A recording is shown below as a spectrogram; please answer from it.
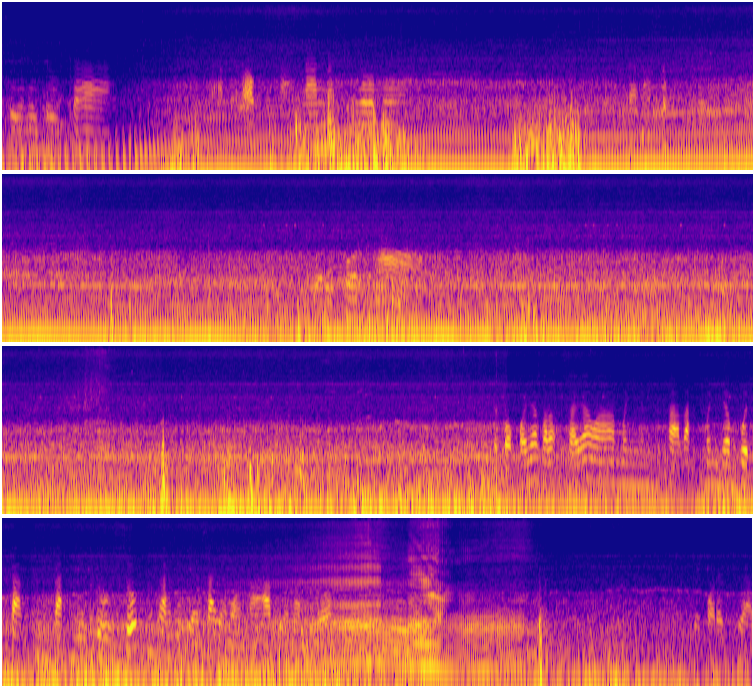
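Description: Motorcycle engine running steadily at cruising speed while riding along a road. The pitch sweeps up and back down briefly about four seconds before the end.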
